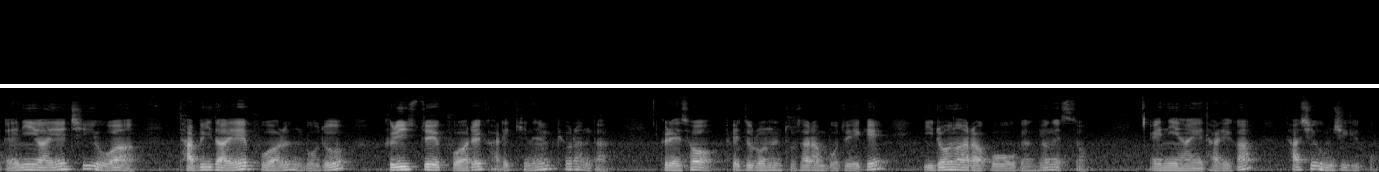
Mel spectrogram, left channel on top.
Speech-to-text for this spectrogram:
애니야의 치유와 다비다의 부활은 모두 그리스도의 부활을 가리키는 표란다. 그래서 베드로는 두 사람 모두에게 일어나라고 명령했어. 애니야의 다리가 다시 움직이고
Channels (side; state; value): left; silent; 60 dB below the other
